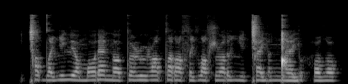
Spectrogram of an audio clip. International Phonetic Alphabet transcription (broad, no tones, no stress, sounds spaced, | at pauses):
ǀ ʊ dˤ ʊ ʎ i lʲ ɒ m ɔ ɾ æ n ɒ t ɒ ɭ u ɭ æ tˤ ɪ ɾ ɑ sˤ ɪ ʎ ʌ sˤ ɭ ɒ ɾ ʊ ʎ ɪ ǀ æ j ʌ ŋ͡ǃ æ j ʊ h ʊ ðˤ ʊ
